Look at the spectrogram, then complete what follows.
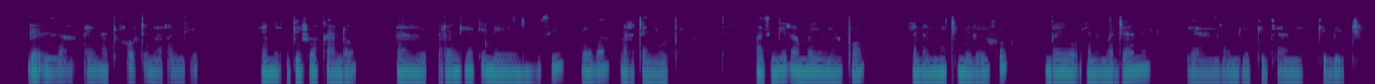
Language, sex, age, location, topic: Swahili, female, 18-24, Nairobi, finance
